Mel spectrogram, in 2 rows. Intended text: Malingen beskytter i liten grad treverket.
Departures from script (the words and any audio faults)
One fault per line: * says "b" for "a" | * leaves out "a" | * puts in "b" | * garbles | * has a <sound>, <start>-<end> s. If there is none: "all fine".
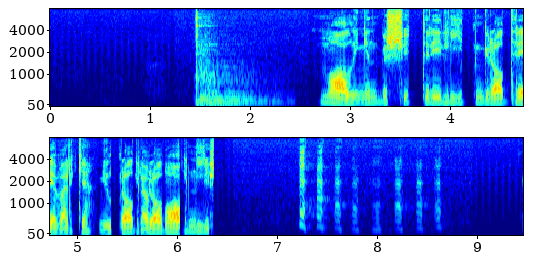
* has a thud, 1.4-2.5 s
* garbles
* has a laugh, 7.2-8.8 s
